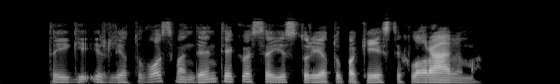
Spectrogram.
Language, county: Lithuanian, Kaunas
